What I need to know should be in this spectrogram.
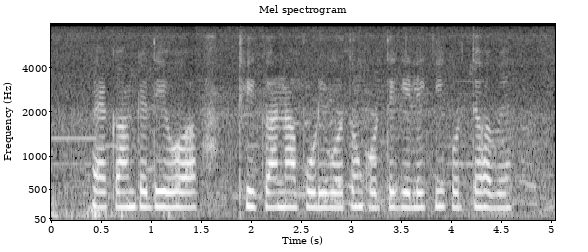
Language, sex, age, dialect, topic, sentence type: Bengali, female, 18-24, Western, banking, question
